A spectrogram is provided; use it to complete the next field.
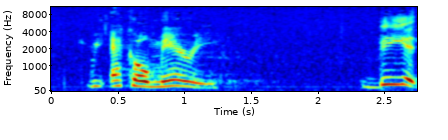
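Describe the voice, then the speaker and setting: A man with a high pitch talks at a fairly slow pace. Noticeable background noise can be heard. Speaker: deacon giving a retreat talk. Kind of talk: retreat talk.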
